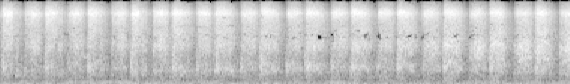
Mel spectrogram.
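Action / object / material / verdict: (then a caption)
scrape / woven fabric rug scrubbed with a plastic-bristle brush / fabric / none. A long-handled plastic-bristle scrub brush scrubs back and forth across a small, fringed woven fabric rug that lies flat on a stone-tile floor, muddy and soapy. Steady, rhythmic strokes make bright, high scratchy swishes, each rising and fading in an even back-and-forth pattern with almost no low end.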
